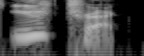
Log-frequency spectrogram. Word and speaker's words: Utrecht: Not Utrecht. That's what we thought it was, but we were corrected that the right pronunciation is Utrecht.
